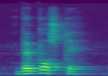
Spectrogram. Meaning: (adjective) inflection of bebost: 1. masculine/feminine singular attributive 2. definite neuter singular attributive 3. plural attributive; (verb) inflection of bebossen: singular past indicative
- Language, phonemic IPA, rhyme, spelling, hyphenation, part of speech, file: Dutch, /bəˈbɔs.tə/, -ɔstə, beboste, be‧bos‧te, adjective / verb, Nl-beboste.ogg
